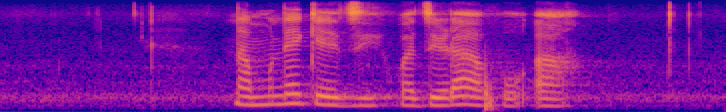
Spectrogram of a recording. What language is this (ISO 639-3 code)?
ven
